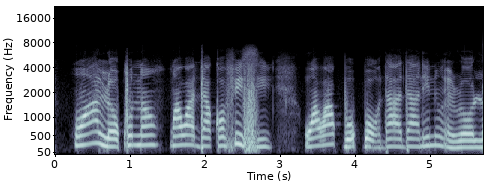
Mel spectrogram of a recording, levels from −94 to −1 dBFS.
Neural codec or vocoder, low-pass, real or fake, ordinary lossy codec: none; none; real; none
